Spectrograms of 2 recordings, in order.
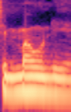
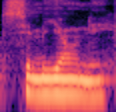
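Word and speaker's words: Simone: me and thank you it's simoni and zaki not simeone like diego apologies i told you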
